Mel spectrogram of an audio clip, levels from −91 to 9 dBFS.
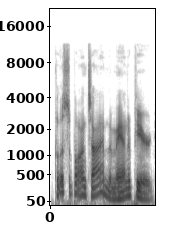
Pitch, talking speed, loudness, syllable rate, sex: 115 Hz, 170 wpm, -18 LUFS, 5.2 syllables/s, male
